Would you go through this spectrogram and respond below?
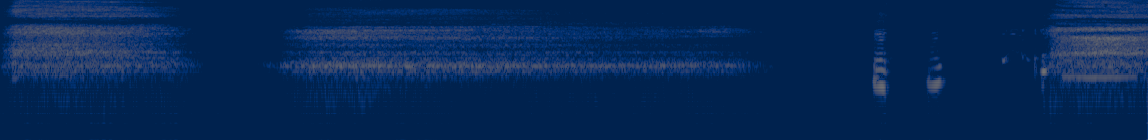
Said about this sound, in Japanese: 吐息をかけられただけでビクビクしちゃう。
